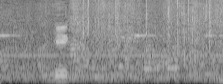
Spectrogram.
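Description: One word spoken over the steady background murmur of a busy shop, with faint distant voices and a thin steady hum.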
